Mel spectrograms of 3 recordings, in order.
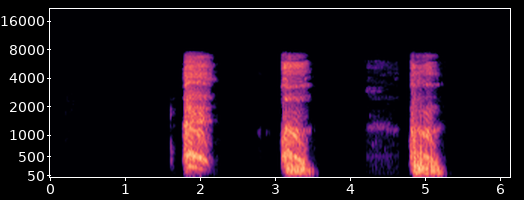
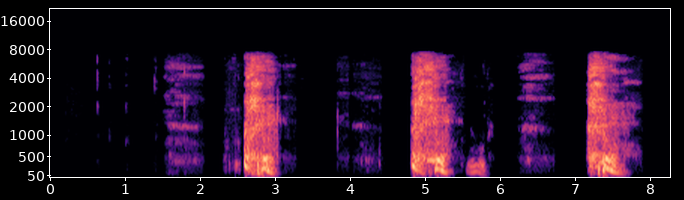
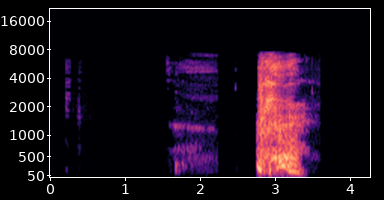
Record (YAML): exhalation_length: 6.1 s
exhalation_amplitude: 31153
exhalation_signal_mean_std_ratio: 0.34
three_cough_length: 8.3 s
three_cough_amplitude: 32140
three_cough_signal_mean_std_ratio: 0.34
cough_length: 4.3 s
cough_amplitude: 31592
cough_signal_mean_std_ratio: 0.31
survey_phase: beta (2021-08-13 to 2022-03-07)
age: 45-64
gender: Male
wearing_mask: 'No'
symptom_cough_any: true
symptom_runny_or_blocked_nose: true
symptom_shortness_of_breath: true
symptom_sore_throat: true
symptom_fatigue: true
symptom_headache: true
symptom_onset: 3 days
smoker_status: Ex-smoker
respiratory_condition_asthma: false
respiratory_condition_other: false
recruitment_source: Test and Trace
submission_delay: 1 day
covid_test_result: Positive
covid_test_method: ePCR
